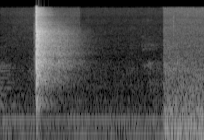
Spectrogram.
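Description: A single sharp hand clap about a third of a second in, with a short ringing tail from the room, marking the start of a take after a countdown.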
